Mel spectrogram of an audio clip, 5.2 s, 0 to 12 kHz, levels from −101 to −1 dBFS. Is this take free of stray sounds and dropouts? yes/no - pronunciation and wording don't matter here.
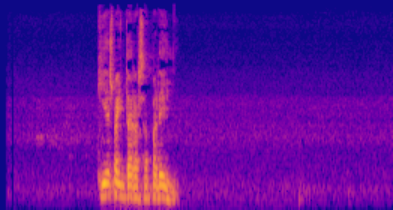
yes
